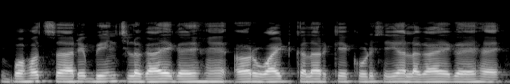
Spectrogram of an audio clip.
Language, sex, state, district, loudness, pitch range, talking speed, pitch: Hindi, male, Jharkhand, Garhwa, -14 LUFS, 125-130 Hz, 165 wpm, 130 Hz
